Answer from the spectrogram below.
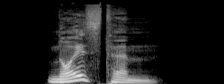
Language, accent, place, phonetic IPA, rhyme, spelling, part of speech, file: German, Germany, Berlin, [ˈnɔɪ̯stəm], -ɔɪ̯stəm, neustem, adjective, De-neustem.ogg
- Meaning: strong dative masculine/neuter singular superlative degree of neu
